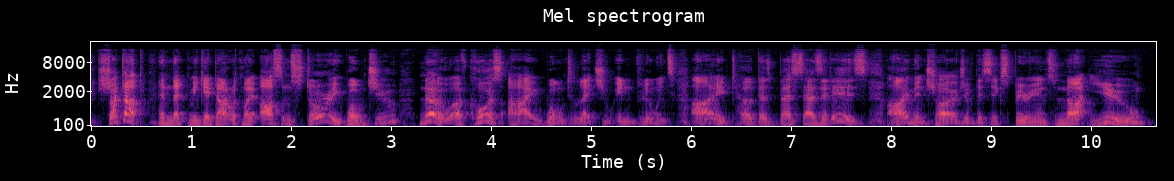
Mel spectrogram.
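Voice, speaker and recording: A man's voice: fairly high pitch, big pitch swings, moderate pace, hardly any pauses. Man playing a bossy, self-important talking video game. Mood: imperious, irritated. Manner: imperious, dismissive.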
